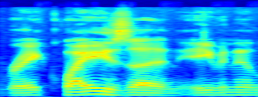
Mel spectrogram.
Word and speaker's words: Rayquaza: Like I'll admit, I was a Rayquaza boy instead of Rayquaza. That's how I always said it as Rayquaza back in the day. But I've heard it said Rayquaza, and even in like official like pronunciations, it's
